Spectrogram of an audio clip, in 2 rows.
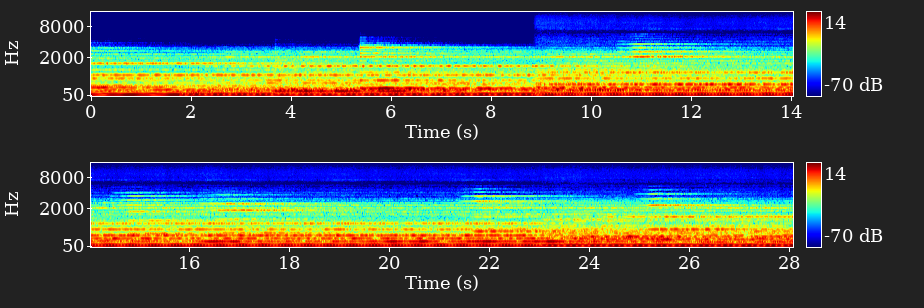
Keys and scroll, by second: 1.9 ctrl+c, 2.0 ctrl+v, 24.1 F9, 24.6 space, 27.0 space.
